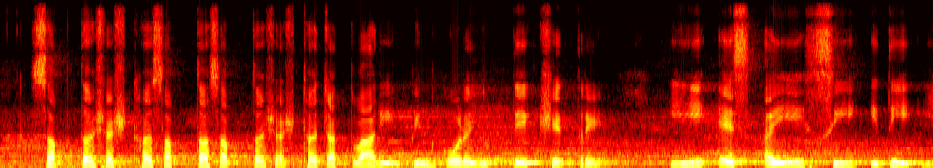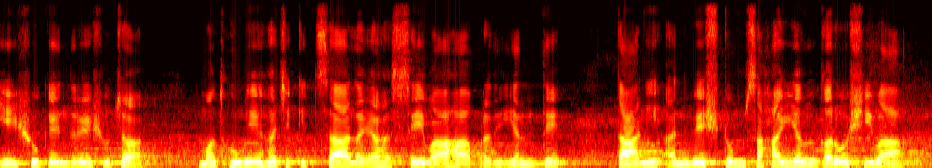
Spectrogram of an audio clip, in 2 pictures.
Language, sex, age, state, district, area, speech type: Sanskrit, male, 18-30, Maharashtra, Chandrapur, urban, read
